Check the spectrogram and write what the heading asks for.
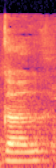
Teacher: voiced velar plosive, which would be the one in go, the first sound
